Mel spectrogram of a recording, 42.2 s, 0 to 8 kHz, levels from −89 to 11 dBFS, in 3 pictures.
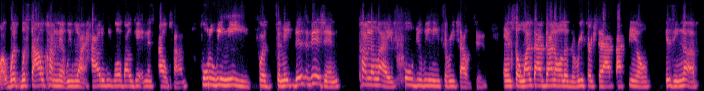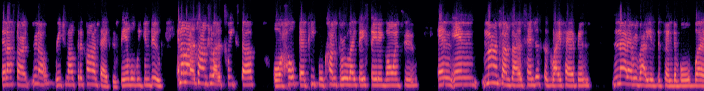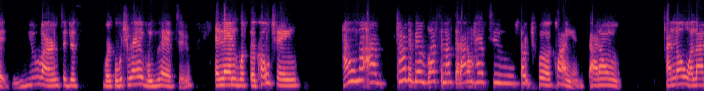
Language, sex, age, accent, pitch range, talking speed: English, female, 20-39, American, 180-230 Hz, 205 wpm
